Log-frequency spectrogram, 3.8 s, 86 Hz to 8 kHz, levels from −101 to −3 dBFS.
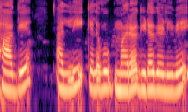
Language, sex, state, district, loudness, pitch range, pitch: Kannada, female, Karnataka, Bangalore, -15 LUFS, 205-225 Hz, 215 Hz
